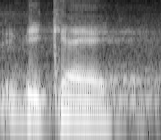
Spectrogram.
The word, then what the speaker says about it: VK: of the company is V contact sometimes uh pronounced on the west but the international brand is vka uh so we have 33 million daily unique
